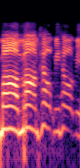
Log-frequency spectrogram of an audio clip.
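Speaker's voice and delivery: mock all-out screaming, shrill and loud. Retelling a movie scene of a call for help: imitating someone screaming. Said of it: "screaming, like".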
